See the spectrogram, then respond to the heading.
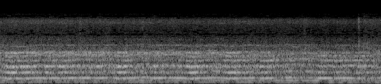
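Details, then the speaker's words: Chevrolet Opala petrol engine, rebuilt less than 5,000 km ago, running steadily with an odd slightly uneven pulsing hum and tonal whir; the cause is unknown to the owner. "opala foi feito motor tá tá com esse barulho estranho aqui ó esse barulho"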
